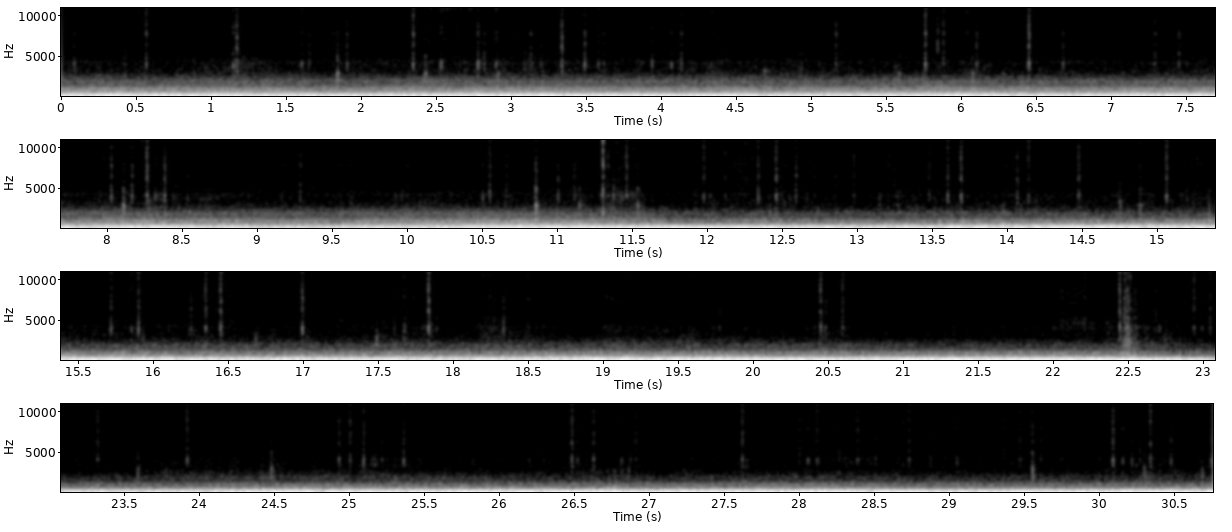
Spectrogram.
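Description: Steady low rumble of a car driving along a highway, heard from inside the cabin: tyre and engine noise.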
